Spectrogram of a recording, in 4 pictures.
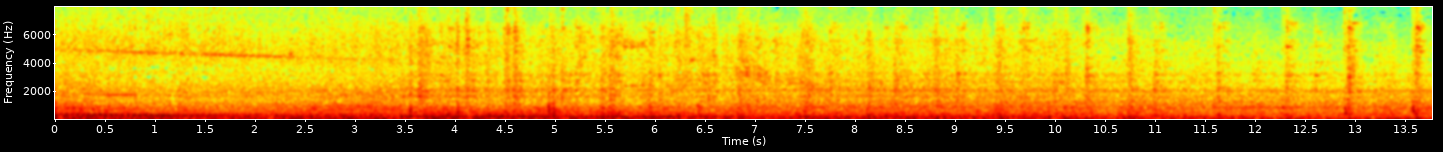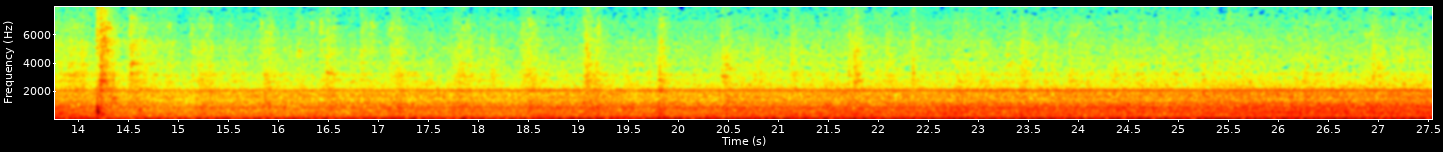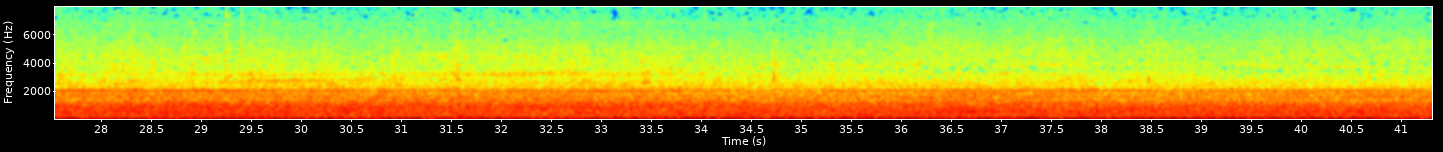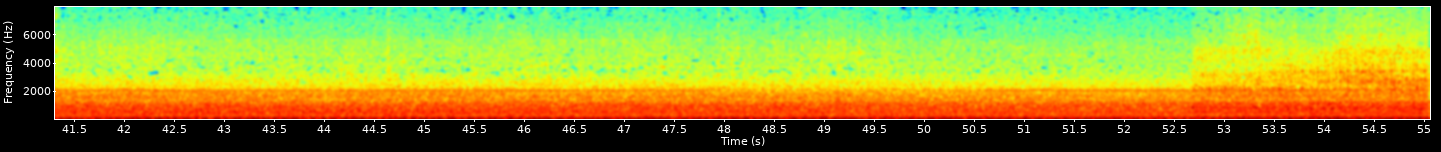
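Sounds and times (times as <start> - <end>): freight train rumbling: 0.0 - 55.0
wheel clicks over rail joints: 52.7 - 55.0.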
